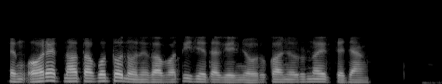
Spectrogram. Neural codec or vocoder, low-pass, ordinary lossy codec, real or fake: codec, 44.1 kHz, 7.8 kbps, DAC; 3.6 kHz; MP3, 24 kbps; fake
